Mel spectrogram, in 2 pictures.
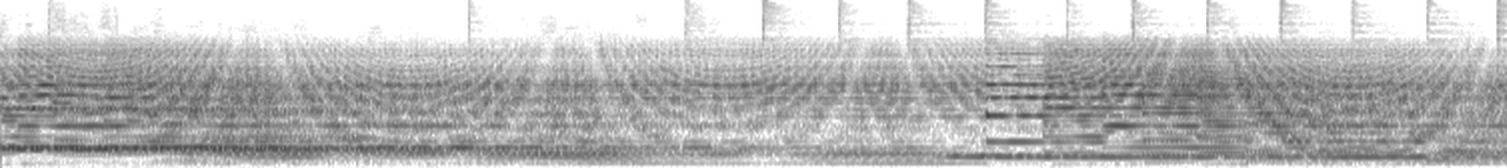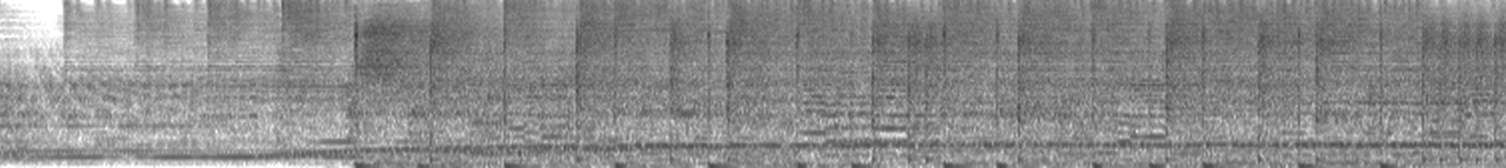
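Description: Live progressive rock: held synthesizer and guitar tones without drums, then about eleven and a half seconds in a rising glide leads into the full band, with drums and bass coming in on steady heavy hits.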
